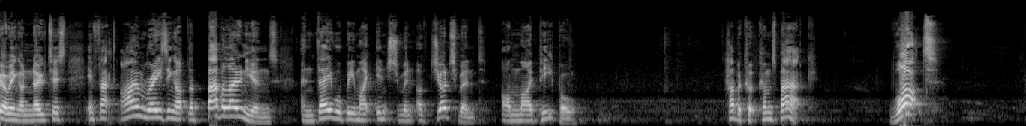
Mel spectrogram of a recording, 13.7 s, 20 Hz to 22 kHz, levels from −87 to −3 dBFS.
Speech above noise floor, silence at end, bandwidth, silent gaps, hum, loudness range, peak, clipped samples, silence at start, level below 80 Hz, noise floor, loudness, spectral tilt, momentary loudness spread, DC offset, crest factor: 42 dB; 1.2 s; 16 kHz; none; none; 9 LU; -8 dBFS; under 0.1%; 0 s; -72 dBFS; -68 dBFS; -26 LUFS; -2.5 dB/octave; 14 LU; under 0.1%; 20 dB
